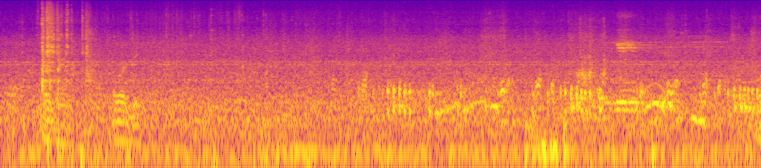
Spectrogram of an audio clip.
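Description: Fancy pigeons for sale cooing in their cages, low repeated coos close by amid general bird noise, with someone talking over them.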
